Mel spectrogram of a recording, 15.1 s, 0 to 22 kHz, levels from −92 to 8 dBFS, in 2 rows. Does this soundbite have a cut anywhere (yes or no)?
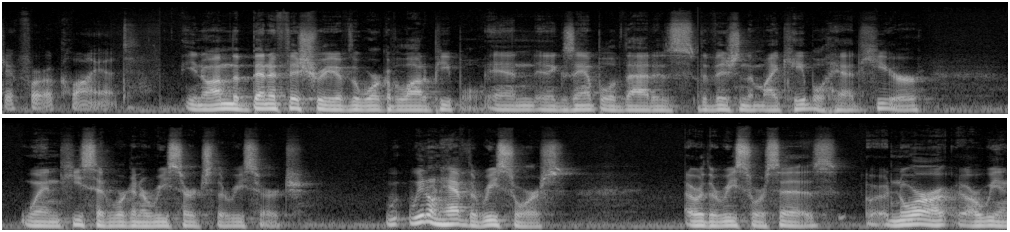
no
